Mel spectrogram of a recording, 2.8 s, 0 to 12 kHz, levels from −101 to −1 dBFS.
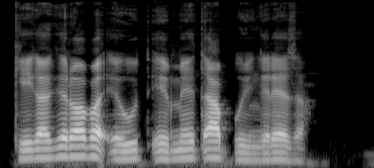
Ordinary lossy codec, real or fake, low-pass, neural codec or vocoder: none; real; none; none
